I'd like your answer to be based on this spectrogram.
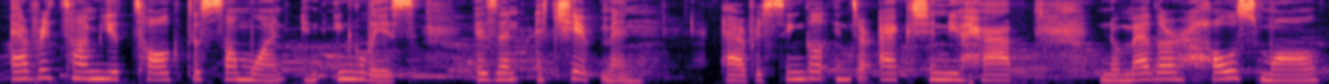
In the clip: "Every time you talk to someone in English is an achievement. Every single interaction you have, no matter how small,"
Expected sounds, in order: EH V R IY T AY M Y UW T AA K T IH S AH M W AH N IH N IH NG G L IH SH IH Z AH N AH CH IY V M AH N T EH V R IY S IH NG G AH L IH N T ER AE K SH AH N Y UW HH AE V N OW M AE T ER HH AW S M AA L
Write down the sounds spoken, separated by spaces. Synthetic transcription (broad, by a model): EH V R IY T AY M Y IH T AA K T IH S AH M W AH N IH N IH NG G L IH SH IH Z AH N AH CH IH P M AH N T EH V R IY S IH NG G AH L IH N T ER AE K SH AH N Y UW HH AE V N OW M AE T ER HH AW S M AA L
